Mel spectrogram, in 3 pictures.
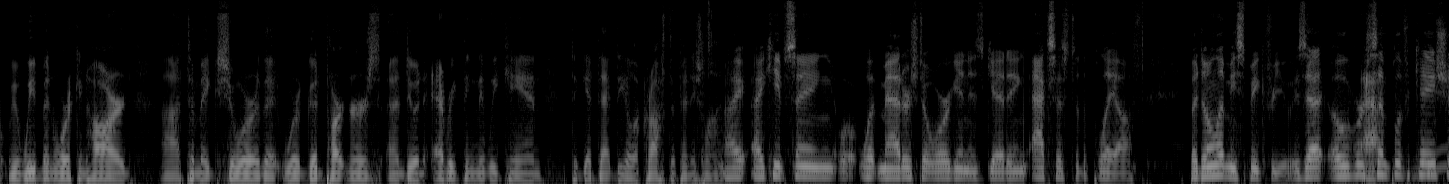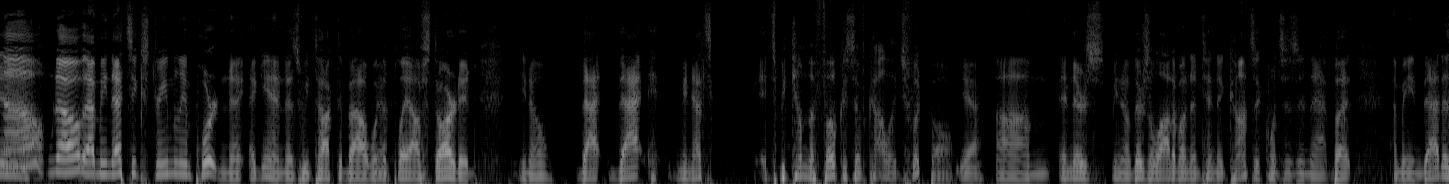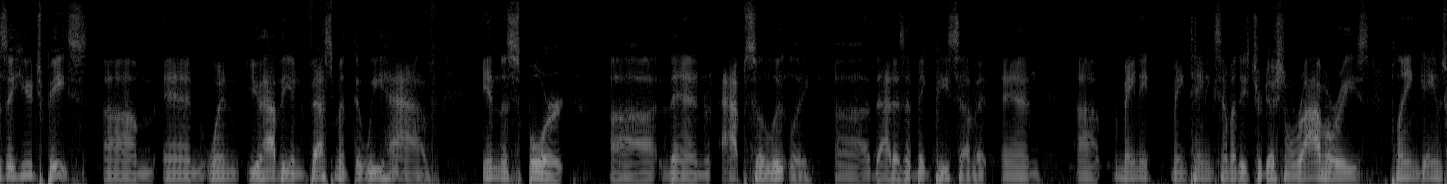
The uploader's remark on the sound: from Pac-12 Media Day in Las Vegas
